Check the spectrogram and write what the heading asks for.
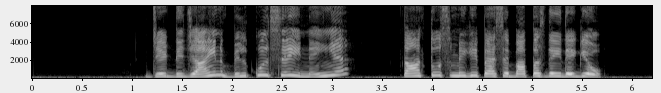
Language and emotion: Dogri, angry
